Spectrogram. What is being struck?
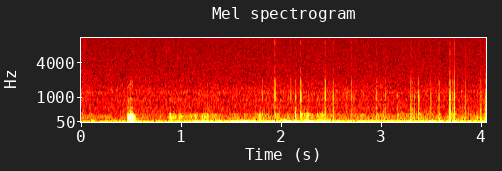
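Foam microphone windscreen.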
